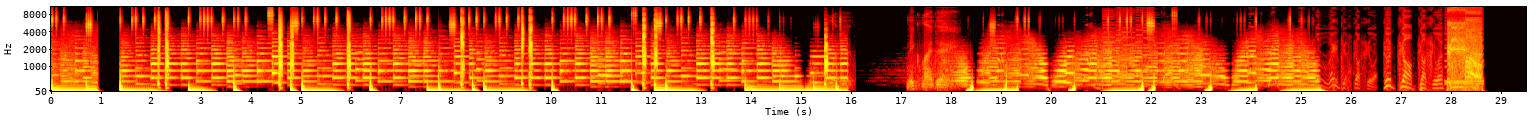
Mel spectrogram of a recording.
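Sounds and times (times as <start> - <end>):
instrumental music: 0.0 - 16.0, 18.0 - 25.5.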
